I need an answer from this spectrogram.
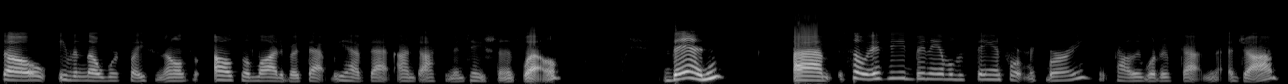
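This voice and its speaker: A woman's voice: fairly low pitch, expressive, normal speed, gravelly, dry recording. A woman leaving a voicemail, airing a grievance in an indignant, insistent, emphatic and argumentative way. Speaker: caller leaving a complaint. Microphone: telephone. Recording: muffled, dull voicemail recording.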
